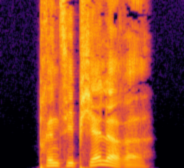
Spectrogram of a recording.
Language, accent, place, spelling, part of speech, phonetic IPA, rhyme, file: German, Germany, Berlin, prinzipiellere, adjective, [pʁɪnt͡siˈpi̯ɛləʁə], -ɛləʁə, De-prinzipiellere.ogg
- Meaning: inflection of prinzipiell: 1. strong/mixed nominative/accusative feminine singular comparative degree 2. strong nominative/accusative plural comparative degree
